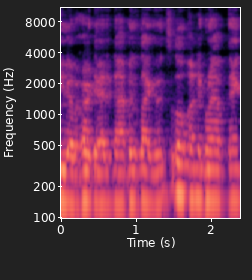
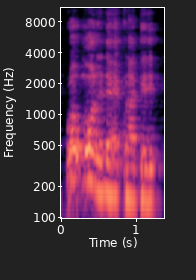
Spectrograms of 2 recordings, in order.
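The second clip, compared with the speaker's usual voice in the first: ordinary talk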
